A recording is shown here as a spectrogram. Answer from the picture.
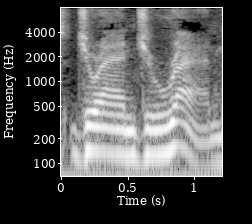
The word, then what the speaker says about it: Duran Duran: I said Darren Darren and Planet Earth at number 26, when of course it should be, as everybody knows, Duran Duran.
